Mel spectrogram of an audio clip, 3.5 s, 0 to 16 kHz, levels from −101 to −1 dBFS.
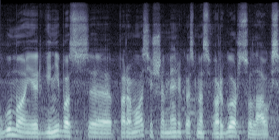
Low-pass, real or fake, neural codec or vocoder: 14.4 kHz; real; none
